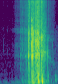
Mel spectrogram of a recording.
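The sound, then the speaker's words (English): A single loud, crisp crunch of someone biting into an apple, lasting about half a second, followed by a faint click and silence. “This is the apple. I'm going to give it a bit of a crunch and you tell me what it is.”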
